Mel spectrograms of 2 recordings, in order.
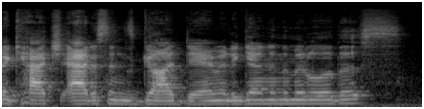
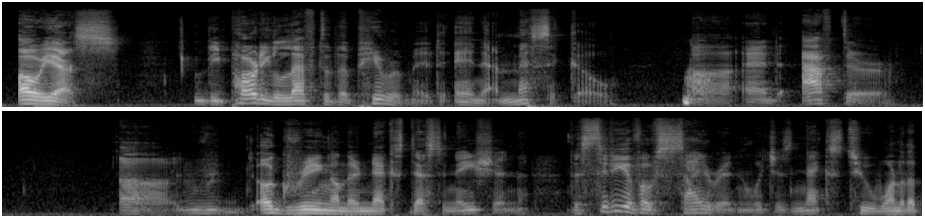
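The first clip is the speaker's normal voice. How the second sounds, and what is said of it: Narrator-style voiceover voice. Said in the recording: “do my voiceover voice”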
